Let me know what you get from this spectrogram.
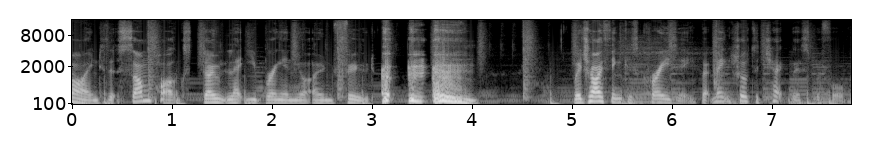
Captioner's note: cough cough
